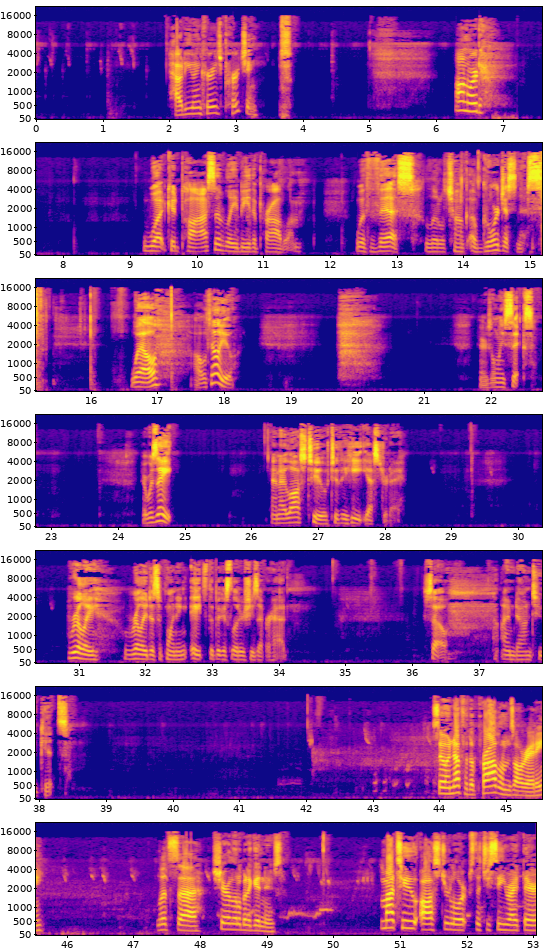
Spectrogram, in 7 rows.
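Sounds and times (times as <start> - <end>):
faint breath: 5.0 - 7.3, 15.4 - 16.0, 18.5 - 20.5, 23.7 - 24.4, 34.1 - 35.9.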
